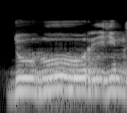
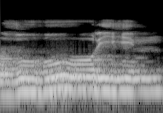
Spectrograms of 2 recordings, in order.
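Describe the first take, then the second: First: The word begins with a hard d sound. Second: The word begins with a soft z-like sound. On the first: The speaker calls it wrong. "Artinya pakai huruf dal. Duhurihim salah ya" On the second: The speaker calls it right. "Coba zuhurihim"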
